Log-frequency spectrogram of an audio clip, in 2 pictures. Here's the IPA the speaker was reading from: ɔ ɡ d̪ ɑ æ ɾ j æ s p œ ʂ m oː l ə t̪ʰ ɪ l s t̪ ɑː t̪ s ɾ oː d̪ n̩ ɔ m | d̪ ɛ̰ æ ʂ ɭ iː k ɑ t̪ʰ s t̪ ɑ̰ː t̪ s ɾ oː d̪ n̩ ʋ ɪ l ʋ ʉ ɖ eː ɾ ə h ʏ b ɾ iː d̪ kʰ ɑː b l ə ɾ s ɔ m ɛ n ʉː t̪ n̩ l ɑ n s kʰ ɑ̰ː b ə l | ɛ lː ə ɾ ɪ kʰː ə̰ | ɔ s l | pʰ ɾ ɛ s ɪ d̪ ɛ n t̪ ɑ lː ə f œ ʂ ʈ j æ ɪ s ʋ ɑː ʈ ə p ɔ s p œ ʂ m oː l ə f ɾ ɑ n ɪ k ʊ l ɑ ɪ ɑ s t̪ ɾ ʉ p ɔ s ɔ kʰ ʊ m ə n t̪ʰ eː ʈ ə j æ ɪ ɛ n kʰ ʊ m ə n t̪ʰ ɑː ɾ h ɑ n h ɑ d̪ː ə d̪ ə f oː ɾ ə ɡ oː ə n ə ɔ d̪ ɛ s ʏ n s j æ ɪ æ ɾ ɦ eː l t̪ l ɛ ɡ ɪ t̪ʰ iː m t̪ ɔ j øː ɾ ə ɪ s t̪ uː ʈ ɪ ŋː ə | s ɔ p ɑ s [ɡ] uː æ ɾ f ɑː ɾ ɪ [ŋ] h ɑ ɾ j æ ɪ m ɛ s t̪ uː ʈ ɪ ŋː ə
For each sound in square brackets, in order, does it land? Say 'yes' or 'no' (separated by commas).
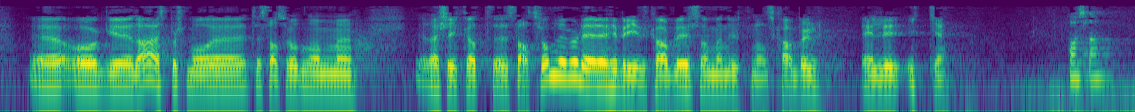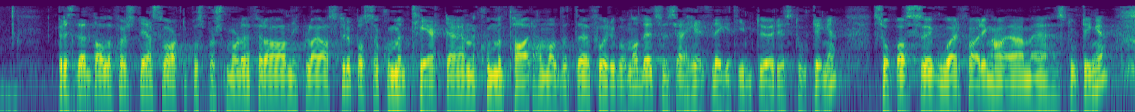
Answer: yes, yes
